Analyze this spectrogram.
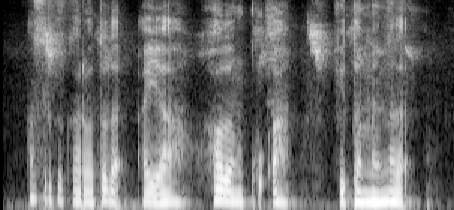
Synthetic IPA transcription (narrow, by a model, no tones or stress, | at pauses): ʔɐsɪrkʰɐkʰɐɾɔːt̪ʰɐðɐʔɐjaːhɔðɐŋkʰʊʔɐhfɪt̪ʰɐmɪnɐðɐ̰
